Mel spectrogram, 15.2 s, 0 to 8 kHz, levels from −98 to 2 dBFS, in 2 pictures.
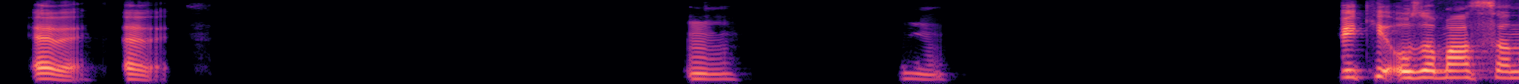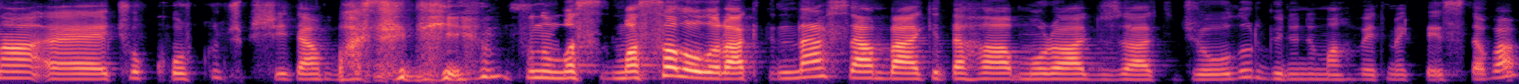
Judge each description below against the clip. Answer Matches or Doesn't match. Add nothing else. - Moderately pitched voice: Doesn't match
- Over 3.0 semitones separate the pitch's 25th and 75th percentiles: Matches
